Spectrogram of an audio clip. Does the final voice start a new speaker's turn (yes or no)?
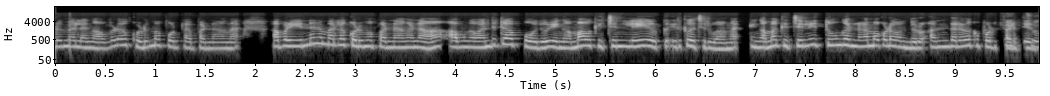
yes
